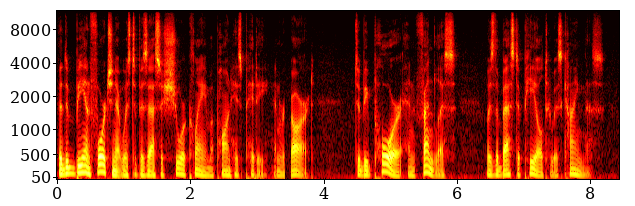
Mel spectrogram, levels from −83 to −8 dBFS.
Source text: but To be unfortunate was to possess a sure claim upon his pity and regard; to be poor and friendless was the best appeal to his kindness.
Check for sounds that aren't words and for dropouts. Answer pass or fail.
fail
